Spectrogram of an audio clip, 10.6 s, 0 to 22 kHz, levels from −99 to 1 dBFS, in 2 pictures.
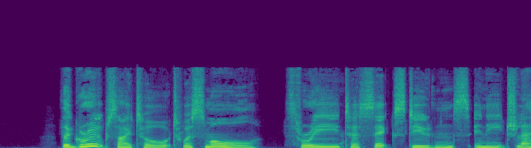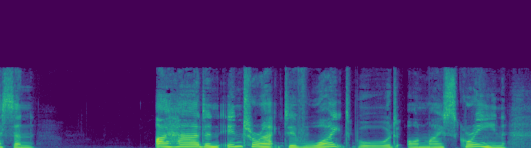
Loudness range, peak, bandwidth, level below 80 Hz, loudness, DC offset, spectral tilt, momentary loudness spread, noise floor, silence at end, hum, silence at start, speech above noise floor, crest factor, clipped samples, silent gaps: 3 LU; -2 dBFS; 12 kHz; -62 dBFS; -23 LUFS; under 0.1%; -5 dB/octave; 8 LU; -77 dBFS; 0.05 s; none; 0.65 s; 55 dB; 20 dB; under 0.1%; none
